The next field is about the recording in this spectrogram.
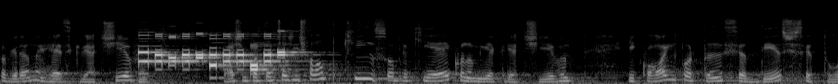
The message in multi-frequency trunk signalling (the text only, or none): KP 969089919 ST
